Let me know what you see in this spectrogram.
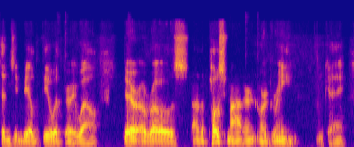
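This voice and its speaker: A man with a very deep, low voice and vocal fry speaks at a moderate pace. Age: 60s. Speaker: podcast host. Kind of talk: casual chat. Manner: halting.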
